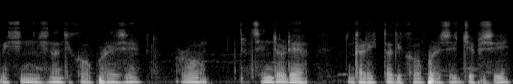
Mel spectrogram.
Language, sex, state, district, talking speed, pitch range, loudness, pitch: Nagamese, male, Nagaland, Kohima, 185 wpm, 95-100 Hz, -23 LUFS, 95 Hz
